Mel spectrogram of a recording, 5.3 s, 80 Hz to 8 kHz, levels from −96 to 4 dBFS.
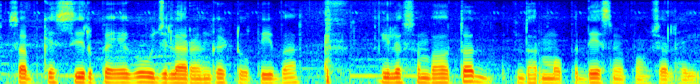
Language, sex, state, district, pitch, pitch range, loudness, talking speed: Bhojpuri, male, Bihar, Gopalganj, 120 Hz, 110-125 Hz, -22 LUFS, 195 wpm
